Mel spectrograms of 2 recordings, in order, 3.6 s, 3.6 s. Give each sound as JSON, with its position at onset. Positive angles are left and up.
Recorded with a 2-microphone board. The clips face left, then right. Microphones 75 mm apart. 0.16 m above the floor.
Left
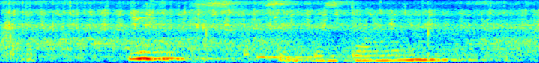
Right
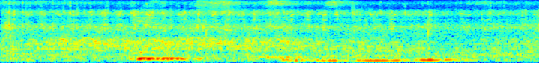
{"t": 0.8, "sound": "a woman speaking", "side_deg": 75, "distance_m": 5.5}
